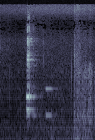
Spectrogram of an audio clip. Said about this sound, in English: Are you calling her in the middle of the podcast?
